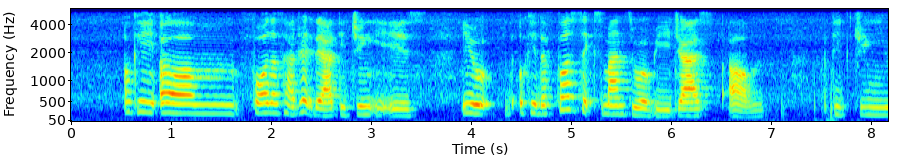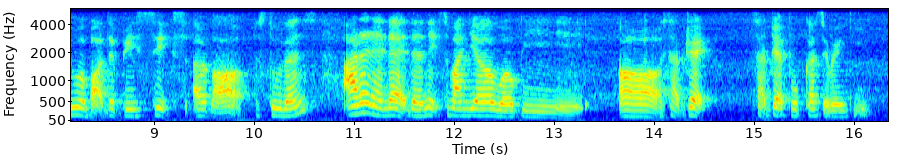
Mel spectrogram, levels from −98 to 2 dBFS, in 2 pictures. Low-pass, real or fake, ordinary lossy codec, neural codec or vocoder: 5.4 kHz; fake; none; codec, 16 kHz in and 24 kHz out, 1 kbps, XY-Tokenizer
